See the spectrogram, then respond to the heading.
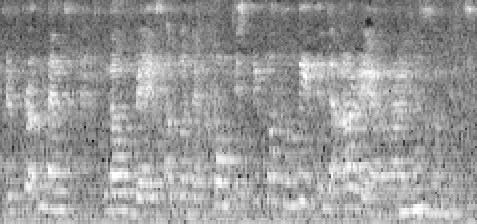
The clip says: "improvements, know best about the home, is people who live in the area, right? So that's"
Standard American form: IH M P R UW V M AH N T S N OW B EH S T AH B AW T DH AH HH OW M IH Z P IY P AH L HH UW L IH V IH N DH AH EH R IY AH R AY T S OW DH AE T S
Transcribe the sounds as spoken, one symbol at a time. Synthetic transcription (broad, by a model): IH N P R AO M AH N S N OW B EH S AH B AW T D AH HH OW M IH S P IY P AH L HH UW L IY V IH N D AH EH R IY AH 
